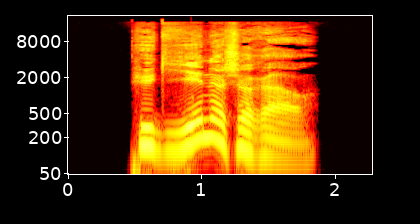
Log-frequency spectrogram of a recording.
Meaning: inflection of hygienisch: 1. strong/mixed nominative masculine singular comparative degree 2. strong genitive/dative feminine singular comparative degree 3. strong genitive plural comparative degree
- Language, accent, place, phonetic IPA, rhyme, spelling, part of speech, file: German, Germany, Berlin, [hyˈɡi̯eːnɪʃəʁɐ], -eːnɪʃəʁɐ, hygienischerer, adjective, De-hygienischerer.ogg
